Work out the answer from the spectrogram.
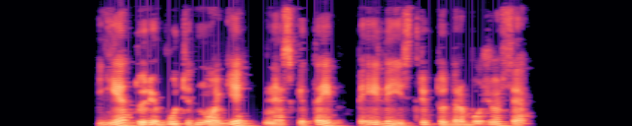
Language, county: Lithuanian, Tauragė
